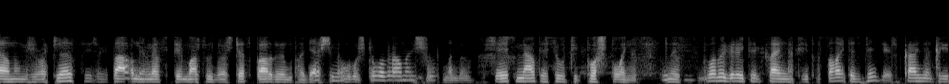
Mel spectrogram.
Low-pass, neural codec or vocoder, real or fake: 3.6 kHz; codec, 16 kHz in and 24 kHz out, 0.6 kbps, FireRedTTS-2 codec; fake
